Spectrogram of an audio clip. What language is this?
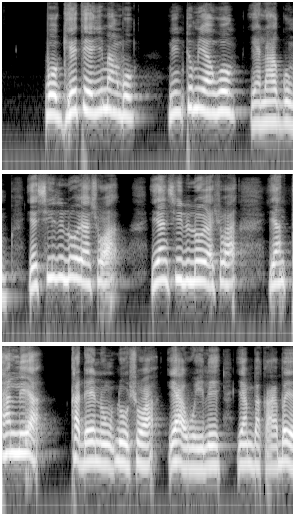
Burak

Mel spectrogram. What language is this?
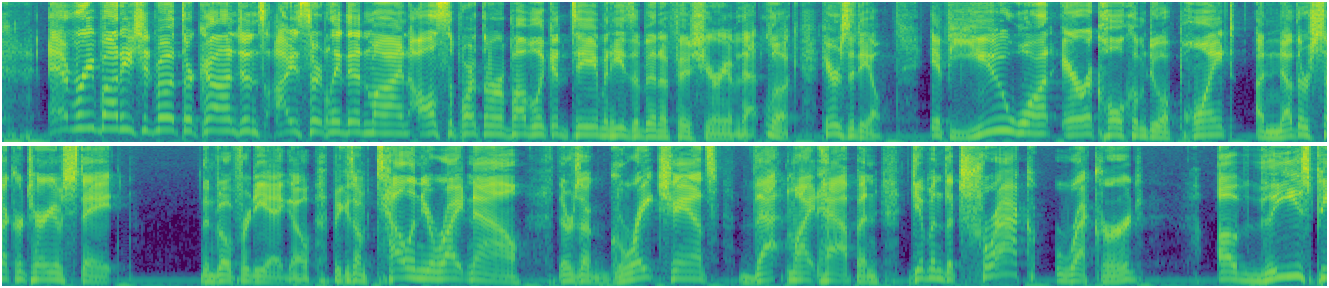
English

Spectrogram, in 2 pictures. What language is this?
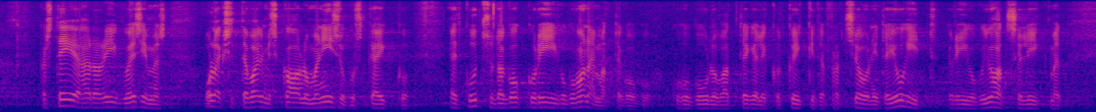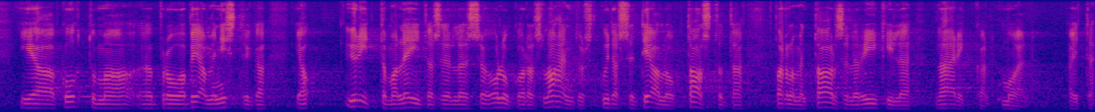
Estonian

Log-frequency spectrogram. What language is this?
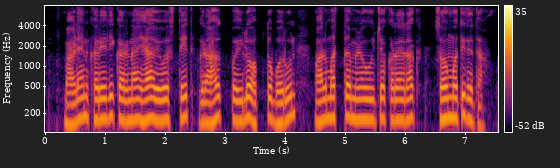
Marathi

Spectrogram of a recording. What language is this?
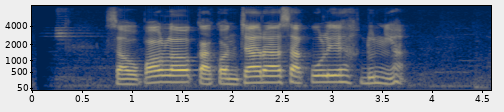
Sundanese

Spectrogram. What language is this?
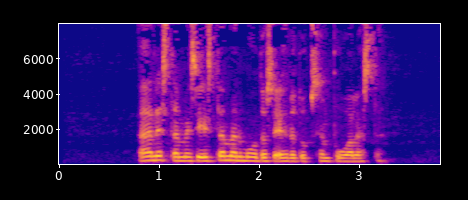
Finnish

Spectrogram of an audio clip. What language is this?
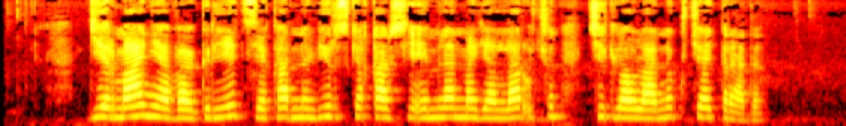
Uzbek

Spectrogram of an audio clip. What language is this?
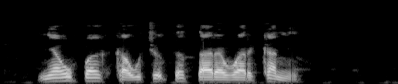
Southern Pastaza Quechua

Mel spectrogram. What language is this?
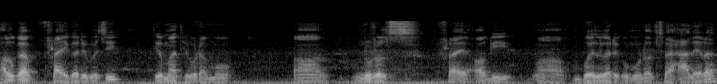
Nepali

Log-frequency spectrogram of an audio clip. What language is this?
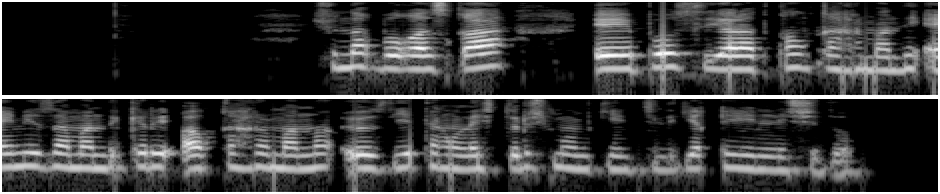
Uyghur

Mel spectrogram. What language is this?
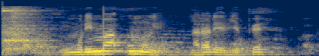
Kinyarwanda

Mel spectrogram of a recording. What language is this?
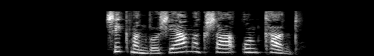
Latvian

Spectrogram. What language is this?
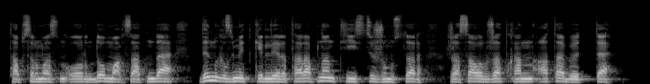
Kazakh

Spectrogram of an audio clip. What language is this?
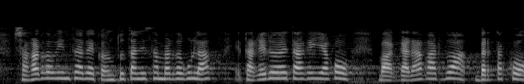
Basque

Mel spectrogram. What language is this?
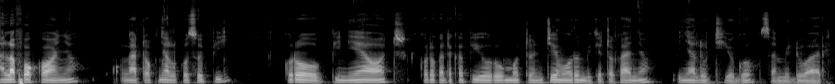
Luo (Kenya and Tanzania)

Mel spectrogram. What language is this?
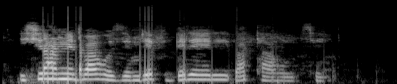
Kinyarwanda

